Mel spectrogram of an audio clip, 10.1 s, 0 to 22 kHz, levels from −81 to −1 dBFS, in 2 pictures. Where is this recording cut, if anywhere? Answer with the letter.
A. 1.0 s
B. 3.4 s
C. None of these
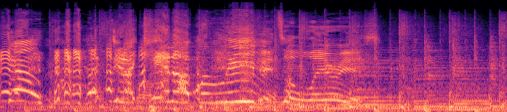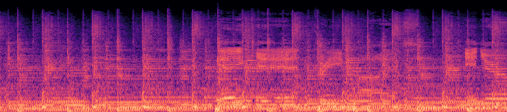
B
